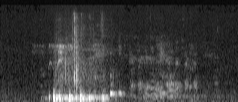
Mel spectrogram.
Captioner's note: chuckles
